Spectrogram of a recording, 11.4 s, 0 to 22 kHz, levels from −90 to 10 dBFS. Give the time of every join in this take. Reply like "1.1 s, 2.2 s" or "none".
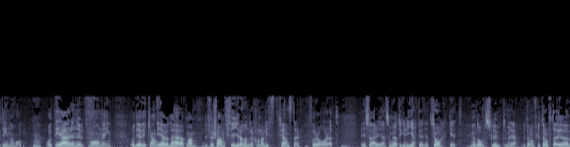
3.2 s, 9.7 s, 10.1 s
